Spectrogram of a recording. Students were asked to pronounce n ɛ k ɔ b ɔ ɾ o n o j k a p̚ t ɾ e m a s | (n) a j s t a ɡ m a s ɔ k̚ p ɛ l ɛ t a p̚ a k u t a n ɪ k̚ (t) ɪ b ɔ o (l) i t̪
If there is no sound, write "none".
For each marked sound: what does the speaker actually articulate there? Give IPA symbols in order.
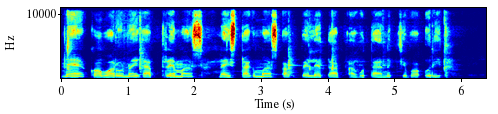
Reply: n, t͡ʃ, ɾ

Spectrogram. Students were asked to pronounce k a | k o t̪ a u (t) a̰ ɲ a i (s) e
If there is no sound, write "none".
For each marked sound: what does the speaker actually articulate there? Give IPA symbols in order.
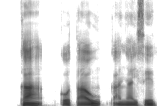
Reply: k, s

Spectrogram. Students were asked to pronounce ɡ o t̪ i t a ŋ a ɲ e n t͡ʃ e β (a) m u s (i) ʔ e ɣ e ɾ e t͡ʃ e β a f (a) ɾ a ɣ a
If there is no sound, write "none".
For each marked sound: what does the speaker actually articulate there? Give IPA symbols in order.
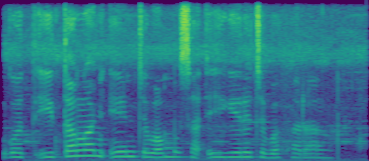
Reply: a, a, a

